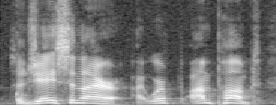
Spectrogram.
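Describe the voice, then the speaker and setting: A man hosts a casual livestream, chatting in an excitable, rambling way. His voice is bright and forceful and sits a little high for a man. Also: fairly quick. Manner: excitable, rambling, repeats words. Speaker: show host.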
